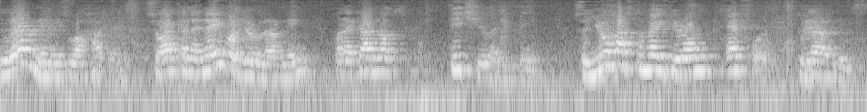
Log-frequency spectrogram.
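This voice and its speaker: A woman with a Spanish accent and a fairly high pitch talks at a moderate pace with very wide pitch swings, over noticeable background noise and audible room echo. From Spain. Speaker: university lecturer. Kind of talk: lecture. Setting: lecture hall. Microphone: poor audio quality.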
